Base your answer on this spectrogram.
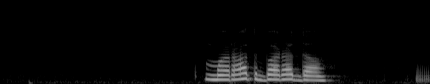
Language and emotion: Russian, neutral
